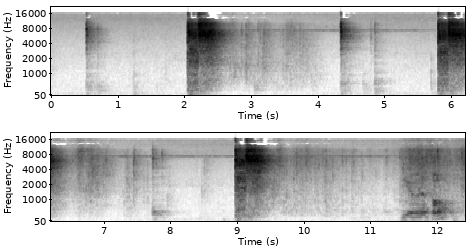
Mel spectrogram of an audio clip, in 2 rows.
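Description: Finish nailer firing 2.5-inch nails into wood trim: four sharp, loud pneumatic shots spaced a couple of seconds apart, each followed by a short hiss of decaying noise.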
